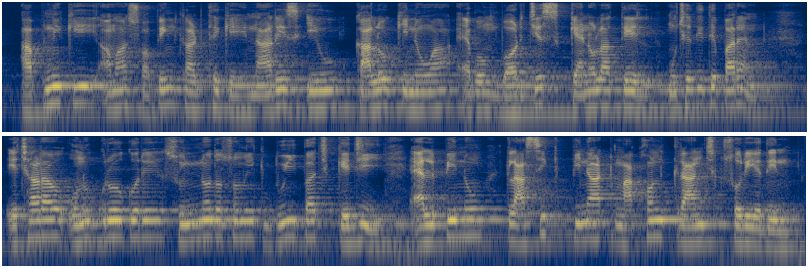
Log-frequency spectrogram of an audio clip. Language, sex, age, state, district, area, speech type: Bengali, male, 45-60, West Bengal, Purulia, urban, read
